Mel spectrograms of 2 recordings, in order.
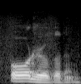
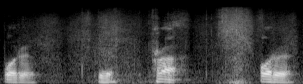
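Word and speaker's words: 般若: 여기 반야를 중국어로 읽으면은 뽀르거든요. 뽀르. 뽀르.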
